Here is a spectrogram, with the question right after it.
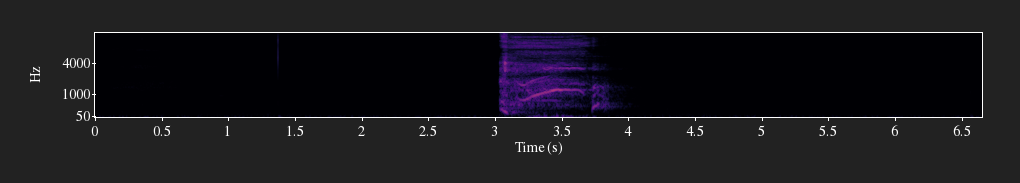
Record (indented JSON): {
  "cough_length": "6.7 s",
  "cough_amplitude": 7099,
  "cough_signal_mean_std_ratio": 0.29,
  "survey_phase": "beta (2021-08-13 to 2022-03-07)",
  "age": "45-64",
  "gender": "Female",
  "wearing_mask": "No",
  "symptom_cough_any": true,
  "symptom_runny_or_blocked_nose": true,
  "symptom_onset": "13 days",
  "smoker_status": "Never smoked",
  "respiratory_condition_asthma": true,
  "respiratory_condition_other": false,
  "recruitment_source": "REACT",
  "submission_delay": "1 day",
  "covid_test_result": "Negative",
  "covid_test_method": "RT-qPCR",
  "influenza_a_test_result": "Unknown/Void",
  "influenza_b_test_result": "Unknown/Void"
}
